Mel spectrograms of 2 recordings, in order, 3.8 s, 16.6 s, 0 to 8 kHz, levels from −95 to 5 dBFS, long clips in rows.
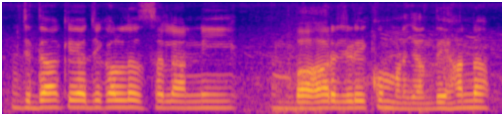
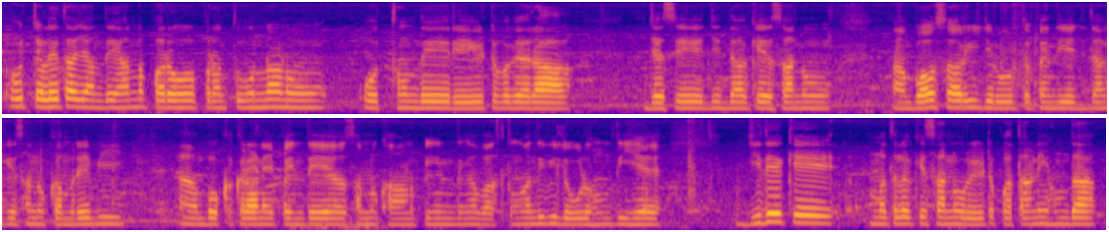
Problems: background sounds at intervals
